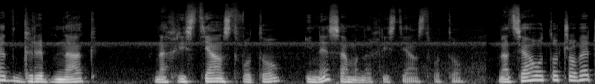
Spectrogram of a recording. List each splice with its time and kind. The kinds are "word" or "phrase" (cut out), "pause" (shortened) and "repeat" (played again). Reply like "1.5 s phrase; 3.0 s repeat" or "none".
none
